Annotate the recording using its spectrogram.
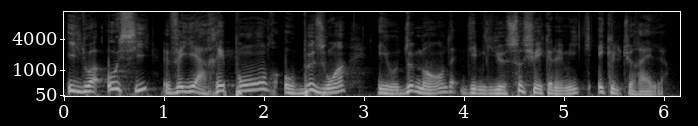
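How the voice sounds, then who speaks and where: Mellow Belgian man narrating. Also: mid-range voice, very animated. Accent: Belgian French. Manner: measured, explanatory. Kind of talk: scripted documentary narration.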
